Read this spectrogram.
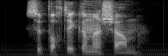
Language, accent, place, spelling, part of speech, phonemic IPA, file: French, France, Lyon, se porter comme un charme, verb, /sə pɔʁ.te kɔ.m‿œ̃ ʃaʁm/, LL-Q150 (fra)-se porter comme un charme.wav
- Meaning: to be fine, to feel great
